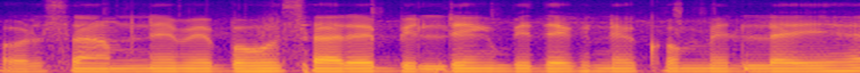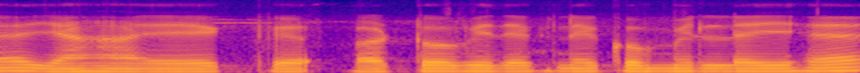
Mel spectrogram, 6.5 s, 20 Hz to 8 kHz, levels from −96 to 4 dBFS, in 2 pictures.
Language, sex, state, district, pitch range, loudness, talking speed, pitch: Hindi, male, Bihar, Katihar, 110-115 Hz, -18 LUFS, 195 wpm, 115 Hz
